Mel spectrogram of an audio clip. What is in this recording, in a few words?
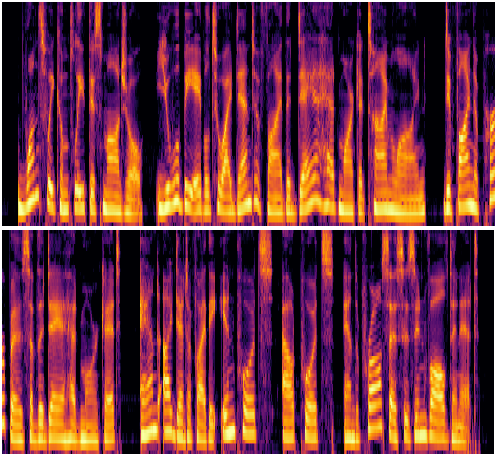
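American elearning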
